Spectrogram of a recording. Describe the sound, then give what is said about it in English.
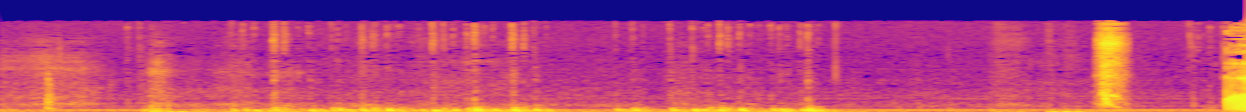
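Quick, uneven typing on a computer keyboard as someone does a Google search, clattering for several seconds in a run of light key clicks with short pauses, followed by a louder burst or two near the end. “No, I'm going to do a Google search.”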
